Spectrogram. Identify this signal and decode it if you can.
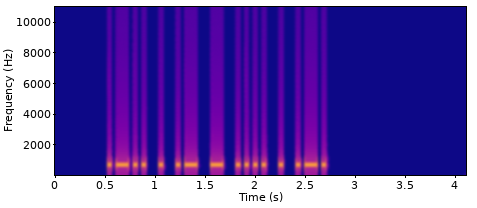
Morse code, heard as a keyed tone, about 28 wpm, 700 Hz. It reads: LEATHER
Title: Seven Letter Words - 28wpm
